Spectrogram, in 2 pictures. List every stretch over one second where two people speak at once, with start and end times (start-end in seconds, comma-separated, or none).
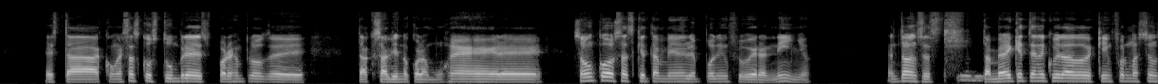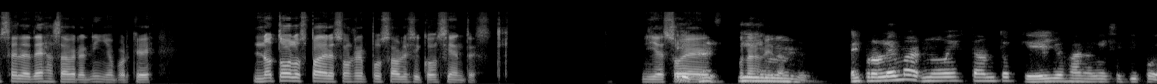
18.2-19.5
